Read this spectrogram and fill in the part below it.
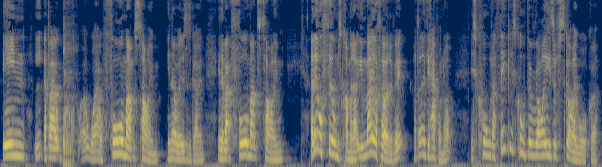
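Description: A man's voice: sits high, sing-song, a little fast, darkish tone. A man from England with an Essex accent, hosting a casual interview in a chatty, rambling way that often corrects itself. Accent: Essex English. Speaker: podcast host.

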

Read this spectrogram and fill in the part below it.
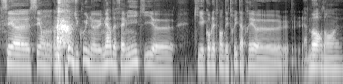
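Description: Man co-host, mid pitch, eager and emphatic, casual. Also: fairly even intonation, normal speed, gravelly, pushed and bright. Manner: enthusiastic, emphatic recommending. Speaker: podcast co-host. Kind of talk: casual chat.

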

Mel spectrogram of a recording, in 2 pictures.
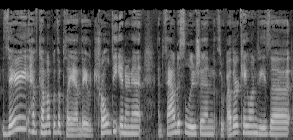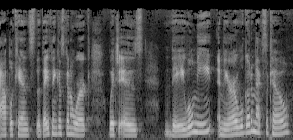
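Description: A woman's voice: lowish voice, dark tone. A young woman with a sarcastic, gossipy manner, casually recapping a reality dating show and filling her talk with asides. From United States. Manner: sarcastic, gossipy, lots of fillers and laughs. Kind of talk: casual chatty commentary.

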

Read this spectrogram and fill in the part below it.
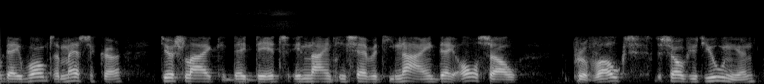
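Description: A man calling a radio show, arguing a political point emphatically and quickly, stumbling over restarts. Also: mid-range voice, dry recording. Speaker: radio caller. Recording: tinny dry phone line.

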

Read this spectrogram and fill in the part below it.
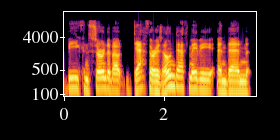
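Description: A man's voice: mid-range voice, fairly even intonation, a little slow, fairly bright tone, smooth, dry recording, clean studio sound. A man co-hosting a podcast in a casual, conversational discussion. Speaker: podcast co-host. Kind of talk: casual discussion, recapping TV episodes.

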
